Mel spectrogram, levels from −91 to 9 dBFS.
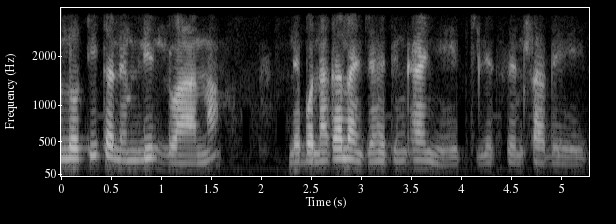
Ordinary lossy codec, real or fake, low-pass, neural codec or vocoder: none; real; 3.6 kHz; none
